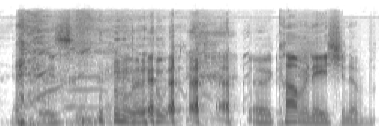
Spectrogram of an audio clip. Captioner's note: laughing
